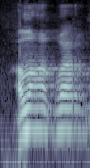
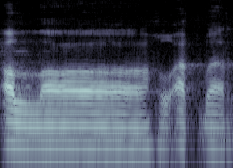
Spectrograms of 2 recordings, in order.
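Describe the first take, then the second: First: The phrase is said quickly and hurriedly. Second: The phrase is said slowly and deliberately. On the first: It is rushed without the heart following. The speaker calls it wrong. "nggak ada yang bisa buru-buru" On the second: The heart follows what is said. The speaker calls it right. "Takbir pun ya pelan-pelan biar hatinya ikut"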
